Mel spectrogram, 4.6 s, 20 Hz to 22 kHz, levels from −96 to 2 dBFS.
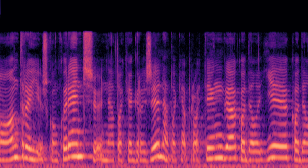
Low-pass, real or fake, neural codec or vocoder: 9.9 kHz; real; none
